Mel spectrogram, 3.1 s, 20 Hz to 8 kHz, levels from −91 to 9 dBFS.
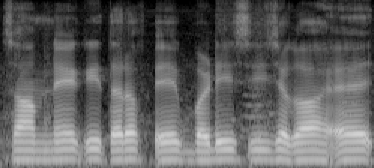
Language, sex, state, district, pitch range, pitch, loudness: Hindi, male, Uttar Pradesh, Saharanpur, 120-125 Hz, 125 Hz, -16 LUFS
